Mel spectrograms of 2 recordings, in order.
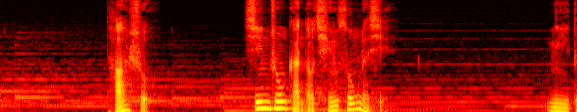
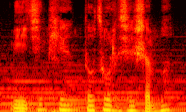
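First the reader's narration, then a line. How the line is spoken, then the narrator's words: Seemingly sincere curiosity. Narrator (Chinese): 仿佛他真想知道一样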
